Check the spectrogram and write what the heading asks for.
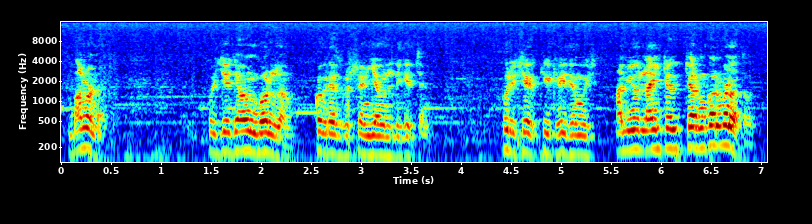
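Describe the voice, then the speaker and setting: High-voiced man giving a devotional talk. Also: rough recording. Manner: earnest, reasoning aloud, slow chanted recitation of verses. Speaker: religious speaker. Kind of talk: devotional discourse.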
